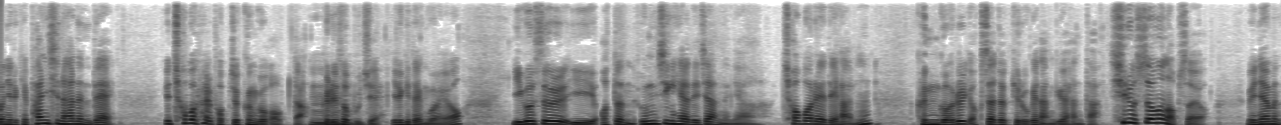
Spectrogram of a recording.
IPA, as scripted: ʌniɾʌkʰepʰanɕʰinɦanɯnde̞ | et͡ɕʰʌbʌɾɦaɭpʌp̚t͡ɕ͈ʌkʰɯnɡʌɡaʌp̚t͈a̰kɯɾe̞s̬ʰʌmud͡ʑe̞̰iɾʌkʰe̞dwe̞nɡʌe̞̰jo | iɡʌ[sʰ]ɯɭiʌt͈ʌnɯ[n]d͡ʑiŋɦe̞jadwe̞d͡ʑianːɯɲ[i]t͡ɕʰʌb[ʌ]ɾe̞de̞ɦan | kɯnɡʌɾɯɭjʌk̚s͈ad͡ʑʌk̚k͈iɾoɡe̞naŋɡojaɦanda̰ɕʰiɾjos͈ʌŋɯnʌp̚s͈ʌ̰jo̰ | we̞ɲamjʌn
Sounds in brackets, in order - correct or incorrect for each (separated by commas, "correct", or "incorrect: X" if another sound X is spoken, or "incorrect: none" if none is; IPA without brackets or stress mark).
correct, incorrect: ŋ, incorrect: a, correct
